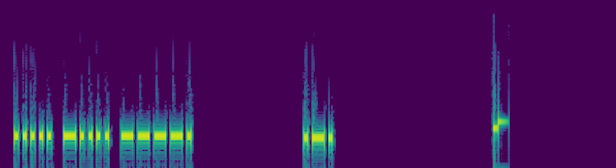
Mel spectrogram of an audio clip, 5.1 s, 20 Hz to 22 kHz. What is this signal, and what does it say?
Morse code, heard as a keyed tone, about 34 wpm, 700 Hz. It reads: 569 R
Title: Worked All Europe DX Contest - QTC Exchange - 35wpm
